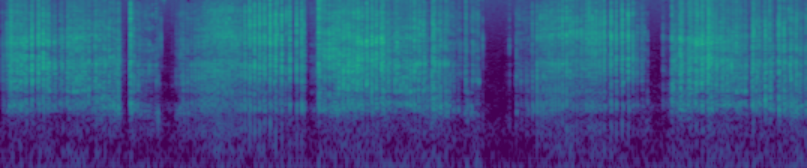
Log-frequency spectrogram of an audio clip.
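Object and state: Pleated paper lamp tapped and scratched.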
